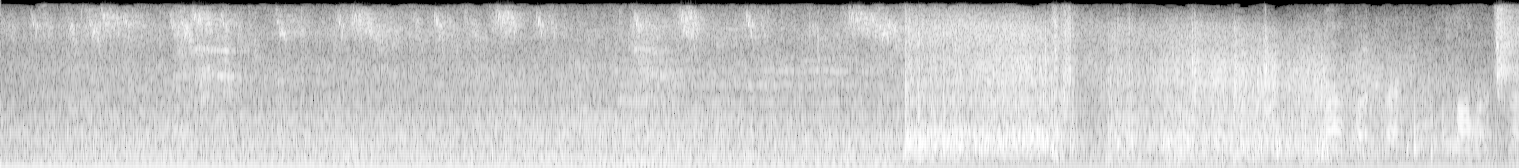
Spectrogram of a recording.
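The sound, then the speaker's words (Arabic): Heavy bombardment of a cemetery in Douma: a dense, continuous rattle of rapid gunfire-like bursts, growing louder with strong blasts near the end, with voices present. “نشاهد كيف يتم قصف مقبرة دوما.”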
